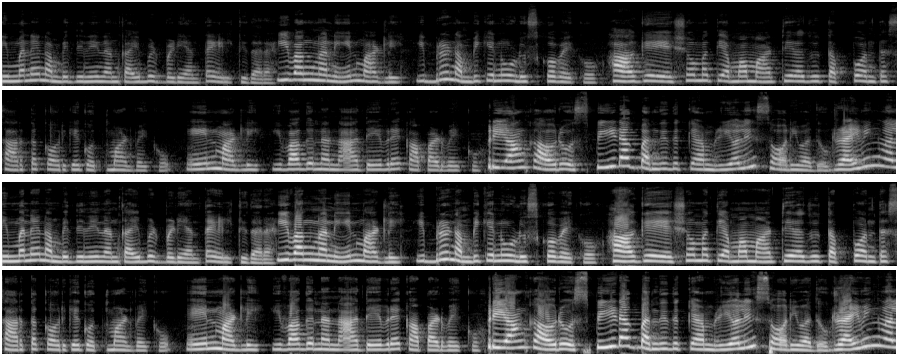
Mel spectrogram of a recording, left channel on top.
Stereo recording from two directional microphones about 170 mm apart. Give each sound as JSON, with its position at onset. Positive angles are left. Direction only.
{"t": 0.0, "sound": "a woman's voice", "side_deg": -35}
